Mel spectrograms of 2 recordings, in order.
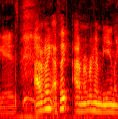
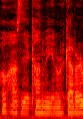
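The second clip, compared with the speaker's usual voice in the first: whispered, fretting like a tiny worrier; mock worried whisper; 3 semitones lower, 11 dB quieter than usual. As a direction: breathe it out as an anxious puppy. Puppies imagined worrying.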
